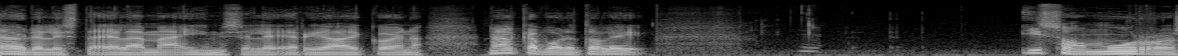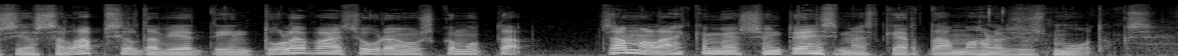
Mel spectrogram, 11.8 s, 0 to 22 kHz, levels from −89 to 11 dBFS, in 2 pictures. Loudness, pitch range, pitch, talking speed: -20 LUFS, 95-125 Hz, 100 Hz, 115 wpm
